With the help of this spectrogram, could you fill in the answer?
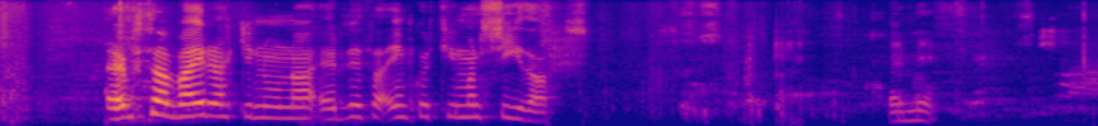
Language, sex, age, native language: Icelandic, other, 60-69, Russian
